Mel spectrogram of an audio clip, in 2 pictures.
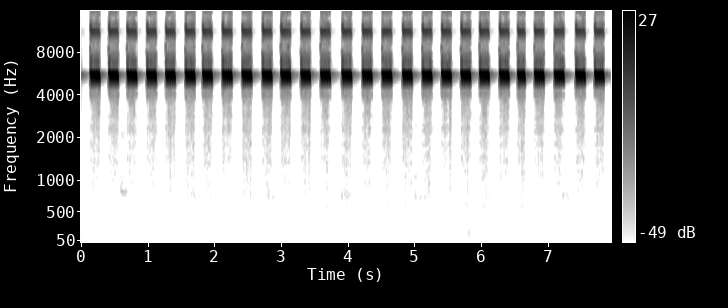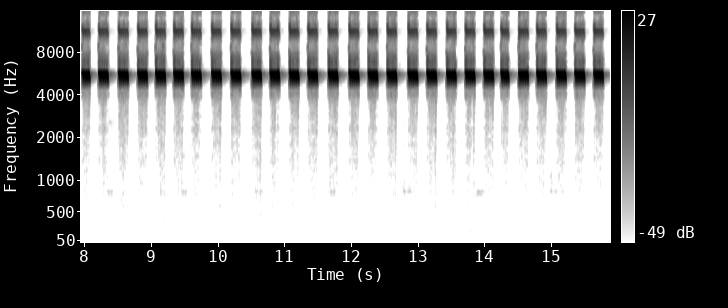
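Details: Male cricket, summer evening, chirping without a break: high, crisp pulses at a fast, steady beat of a little over three per second throughout, against a silent background.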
